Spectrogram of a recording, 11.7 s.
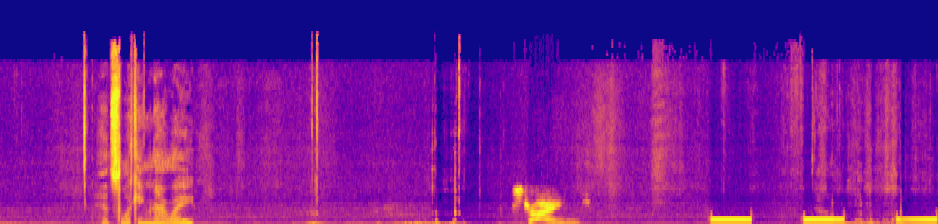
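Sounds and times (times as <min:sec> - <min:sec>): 
speech: 0:01.2 - 0:02.7, 0:06.6 - 0:07.4
out-of-rhythm telephone busy signal: 0:08.9 - 0:09.4, 0:10.0 - 0:10.6, 0:11.2 - 0:11.7.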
